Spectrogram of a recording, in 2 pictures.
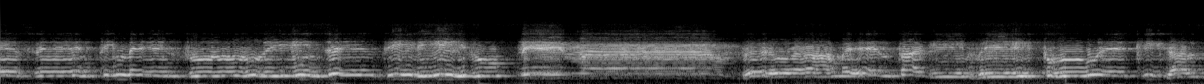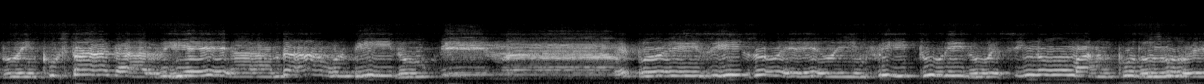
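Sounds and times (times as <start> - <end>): man singing unaccompanied: 0.0 - 24.0.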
